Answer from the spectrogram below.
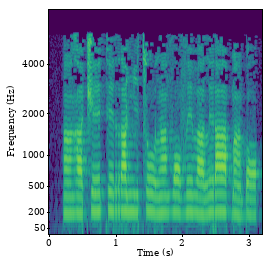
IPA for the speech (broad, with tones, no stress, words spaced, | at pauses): ã˨ɣa˨t͡ʃeː˦ ke˦ra˦ ɲi˨t͡soː˦˨ lã˦vɔ˦˨ve˦βa˨ lɪ˦ɾaː˦ ɓã˦ɓɔ˦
